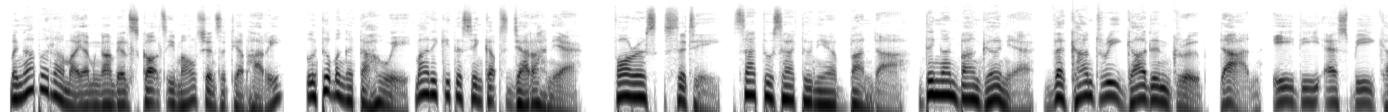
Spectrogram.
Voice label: VO Malay

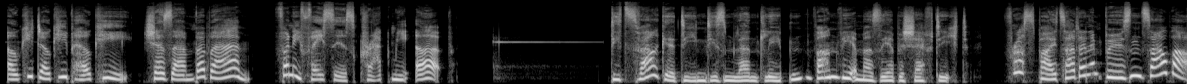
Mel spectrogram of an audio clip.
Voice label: cartoons videogame animation

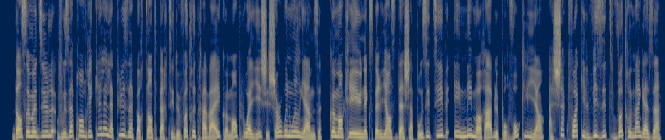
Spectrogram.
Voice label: E-Learning; Sherwins-Williams

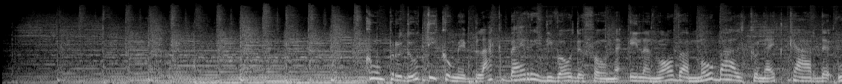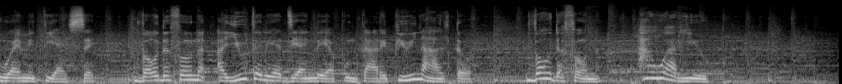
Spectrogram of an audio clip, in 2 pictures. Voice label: Distinct credible warm; Vodafone

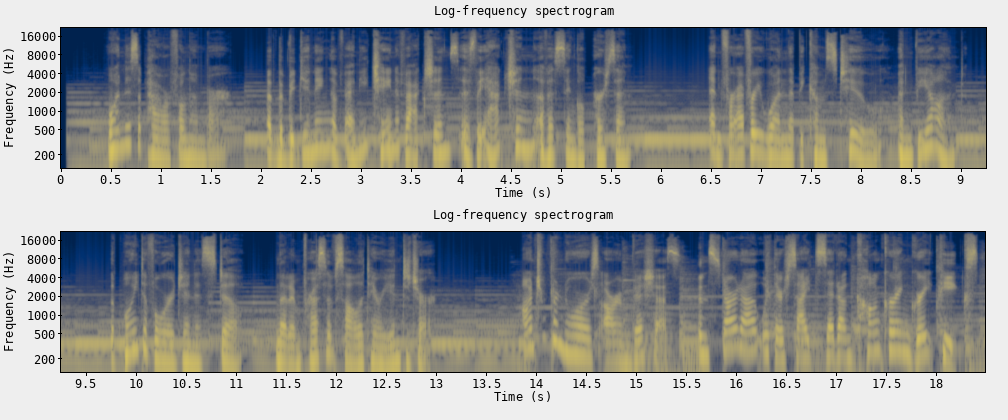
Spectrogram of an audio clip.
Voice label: explainer Music

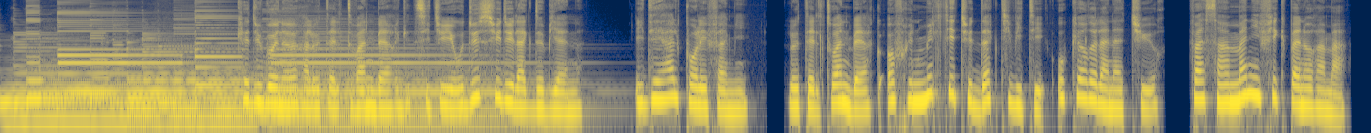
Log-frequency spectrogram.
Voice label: SPOT TV; Twannberg

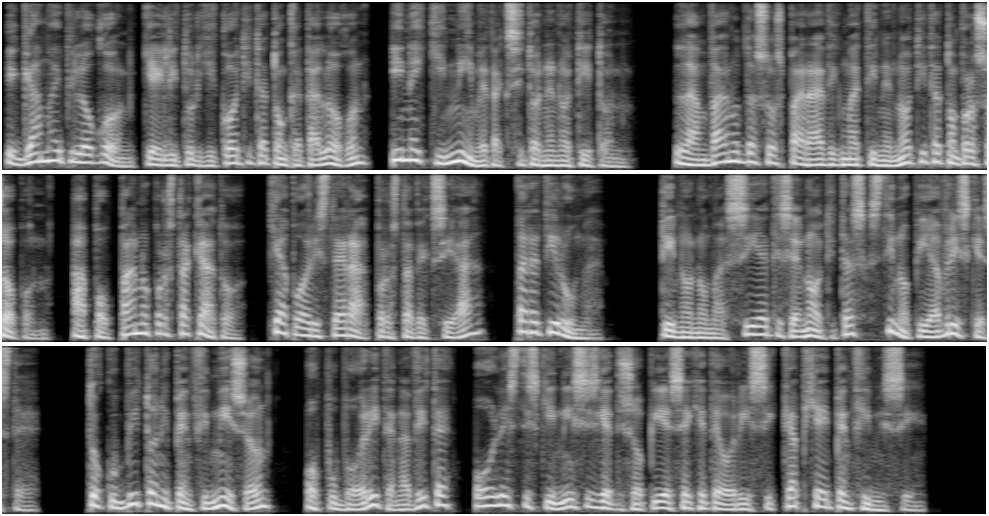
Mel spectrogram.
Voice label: E-learning, NEUMANN TLM67

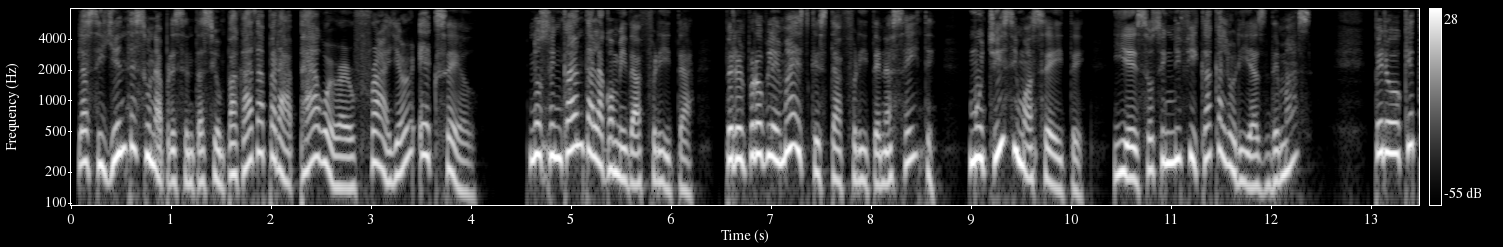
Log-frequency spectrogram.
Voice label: Spanish Tv Radio spot

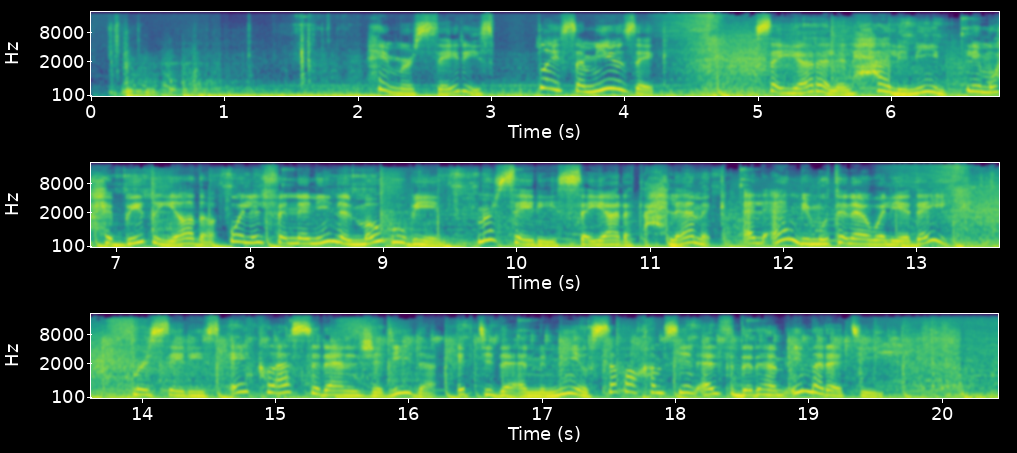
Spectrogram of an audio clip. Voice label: Modern Standard Arabic Promo; Mercedes A Class Sedan Dubai

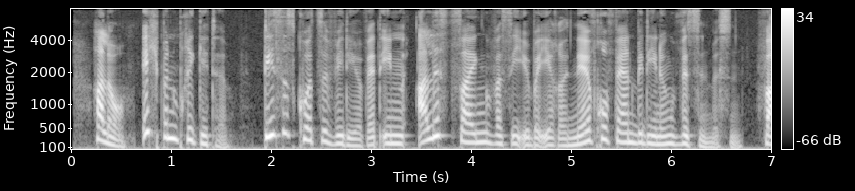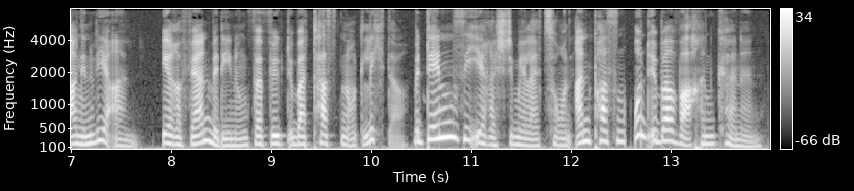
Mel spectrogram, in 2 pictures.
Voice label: Dubbing in GERMAN

